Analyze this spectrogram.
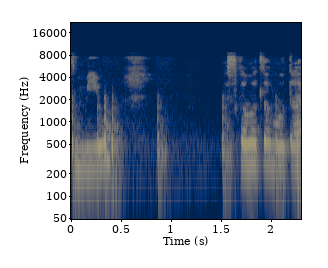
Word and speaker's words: μ: सो the velocity of these कॉपरस्कल्स इन an isotropic medium that is same μ ये जो ये है ये u नहीं है इट इज़ प्रोनाउंस्ड एज μ इसका मतलब होता है रिफ्रैक्टिव इंडेक्स।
